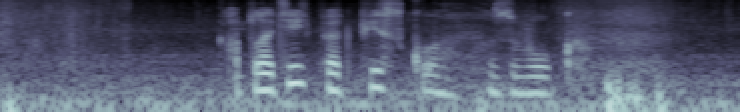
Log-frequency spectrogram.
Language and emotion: Russian, neutral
